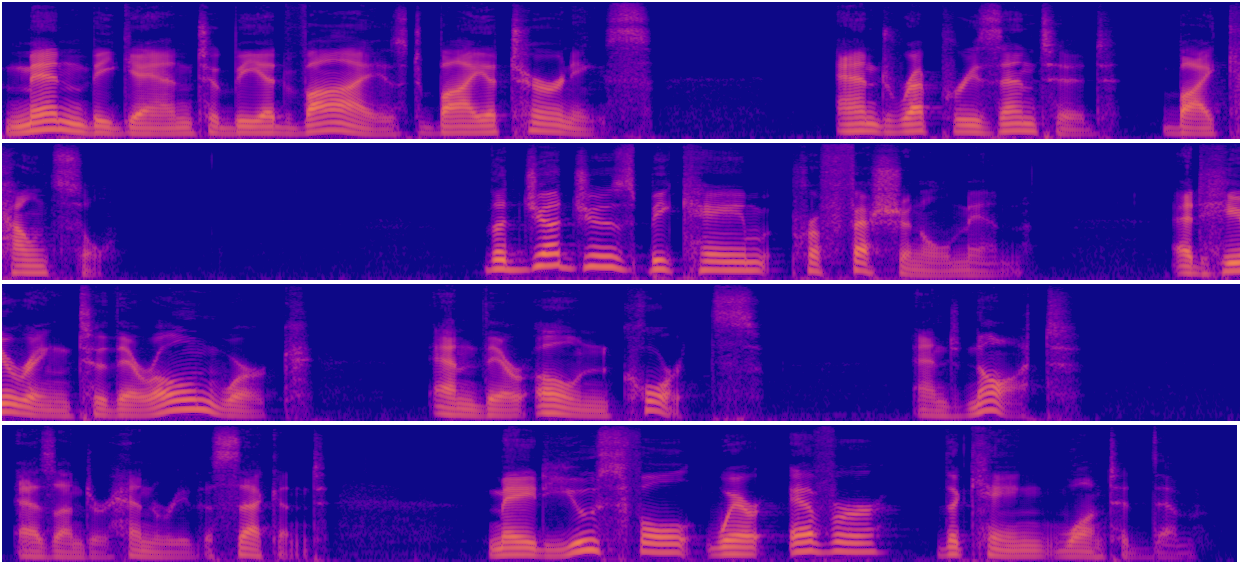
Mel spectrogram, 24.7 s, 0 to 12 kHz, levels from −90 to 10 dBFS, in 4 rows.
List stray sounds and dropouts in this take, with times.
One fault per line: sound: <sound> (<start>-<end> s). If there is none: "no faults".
no faults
